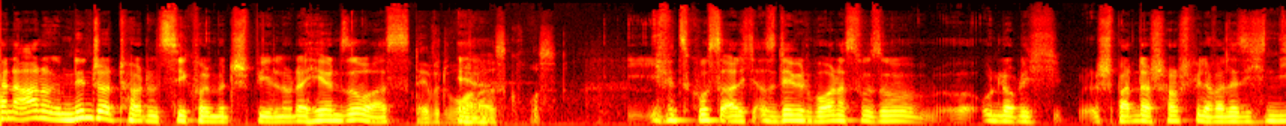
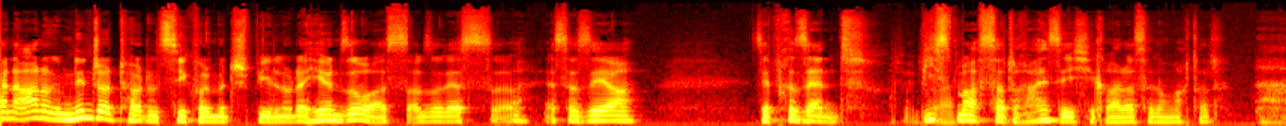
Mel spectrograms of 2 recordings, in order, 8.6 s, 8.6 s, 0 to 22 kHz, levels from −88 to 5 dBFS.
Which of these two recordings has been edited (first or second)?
first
